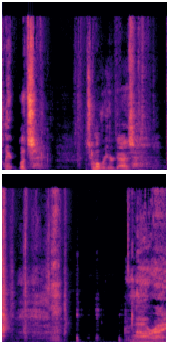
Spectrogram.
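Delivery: breathing heavily. Leading viewers over to the engine work, breathing heavily. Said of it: "Sorry if I'm breathing heavy".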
